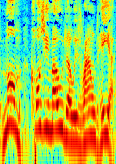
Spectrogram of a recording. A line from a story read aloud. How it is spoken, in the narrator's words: suddenly she shouted at the top of her voice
